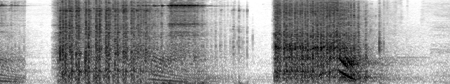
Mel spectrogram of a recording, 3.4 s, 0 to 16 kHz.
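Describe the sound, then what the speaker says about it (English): Impact wrench with a 19mm socket loosening lug nuts on a 2003-2014 Volvo XC90 rear wheel, two loud rattling hammering bursts of about a second each, close up, separated by a short silence. "Using a 19mm socket, we want to get it loosened and remove our lug nuts."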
